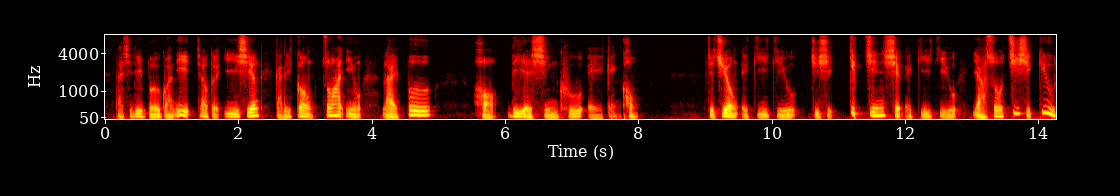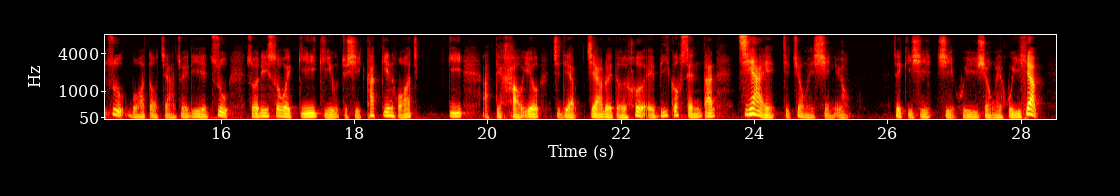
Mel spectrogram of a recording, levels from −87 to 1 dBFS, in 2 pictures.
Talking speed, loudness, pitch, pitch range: 195 characters per minute, -27 LUFS, 90 Hz, 80-110 Hz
